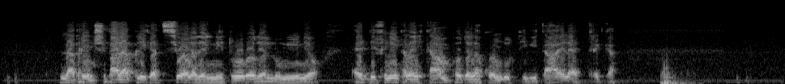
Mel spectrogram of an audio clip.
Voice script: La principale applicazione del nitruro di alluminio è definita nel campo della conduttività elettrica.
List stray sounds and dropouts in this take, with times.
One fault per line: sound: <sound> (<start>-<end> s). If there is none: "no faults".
sound: thud (6.6-7.1 s)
